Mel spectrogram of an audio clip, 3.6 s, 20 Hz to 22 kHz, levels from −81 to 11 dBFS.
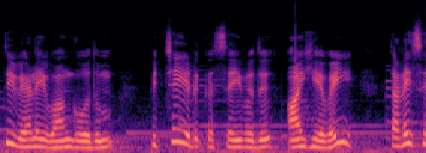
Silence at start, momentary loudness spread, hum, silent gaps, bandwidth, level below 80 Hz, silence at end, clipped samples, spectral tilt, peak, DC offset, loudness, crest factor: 0 s; 6 LU; none; none; 11 kHz; -38 dBFS; 0 s; under 0.1%; -6 dB/octave; 0 dBFS; under 0.1%; -15 LUFS; 14 dB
